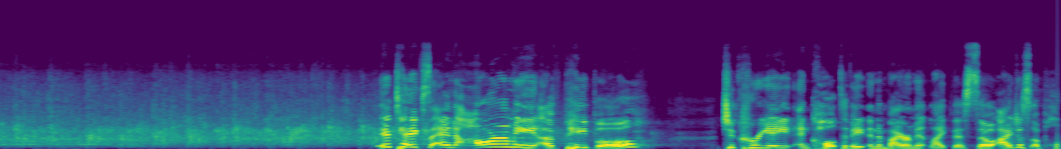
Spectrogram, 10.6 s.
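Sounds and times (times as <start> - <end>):
crowd applause: 0.0 - 4.6
speech: 3.8 - 6.6, 7.3 - 10.6.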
